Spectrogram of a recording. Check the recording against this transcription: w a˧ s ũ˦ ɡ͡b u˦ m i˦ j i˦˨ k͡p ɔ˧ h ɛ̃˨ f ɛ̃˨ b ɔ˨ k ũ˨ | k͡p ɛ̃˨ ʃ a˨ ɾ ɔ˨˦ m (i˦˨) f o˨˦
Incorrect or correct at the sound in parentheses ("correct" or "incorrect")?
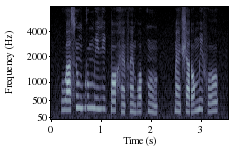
correct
